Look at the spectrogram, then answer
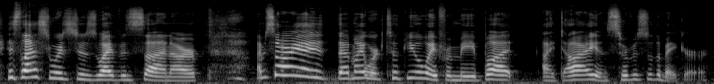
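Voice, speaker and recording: A woman's voice: on the high side, big pitch swings, normal speed, a bit bright. A young adult woman giving casual commentary on a game she plays, reacting aloud with laughs and wry remarks. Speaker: let's play host.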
